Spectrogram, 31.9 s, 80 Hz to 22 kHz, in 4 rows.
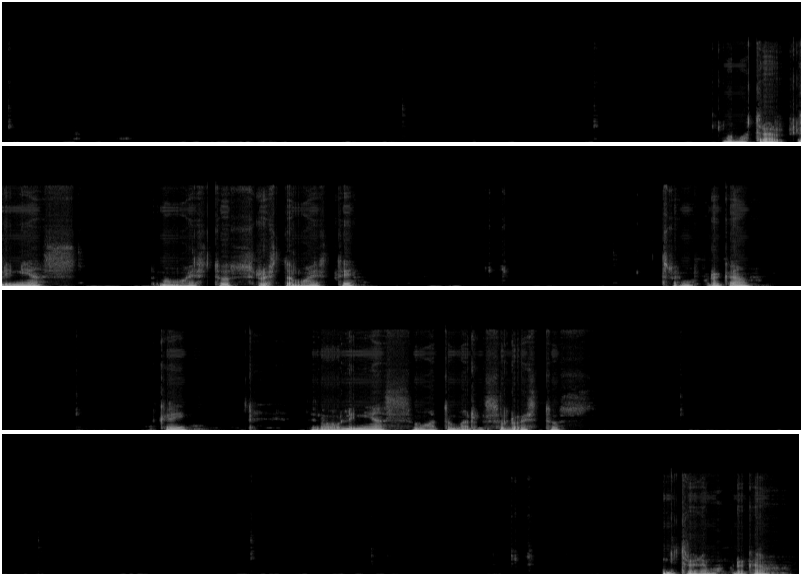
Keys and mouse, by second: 5.1 click, 8.6-9.5 typing, 9.8 click, 11.8 click, 13.7 n, 14.1 a, 15.2 click, 20.2 n, 22.1 click, 25.4 click, 30.0 n, 31.7 click.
